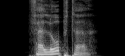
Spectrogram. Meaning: 1. female equivalent of Verlobter: fiancée 2. inflection of Verlobter: strong nominative/accusative plural 3. inflection of Verlobter: weak nominative singular
- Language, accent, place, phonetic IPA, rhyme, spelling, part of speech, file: German, Germany, Berlin, [fɛɐ̯ˈloːptə], -oːptə, Verlobte, noun, De-Verlobte.ogg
